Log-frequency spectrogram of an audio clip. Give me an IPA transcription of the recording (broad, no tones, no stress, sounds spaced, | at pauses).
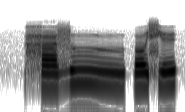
h a z ɯː | ʌ ɕ e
